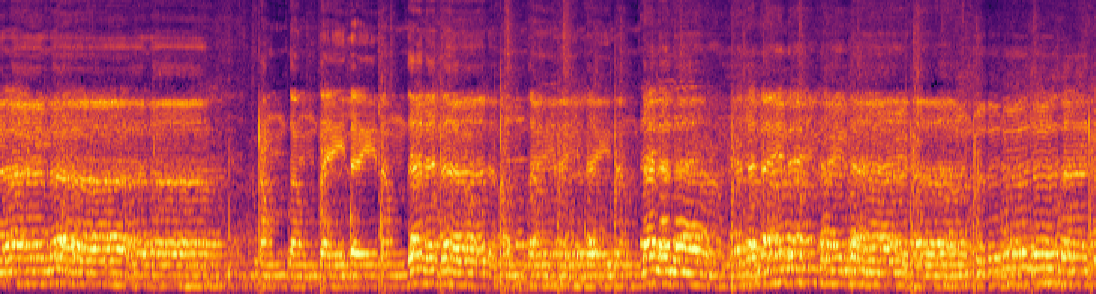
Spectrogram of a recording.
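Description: Unaccompanied male singing of a Syrian-Jewish piyyut in maqam Rast: long held notes with wavering melismatic ornaments, easing off briefly about three to five seconds in before resuming.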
